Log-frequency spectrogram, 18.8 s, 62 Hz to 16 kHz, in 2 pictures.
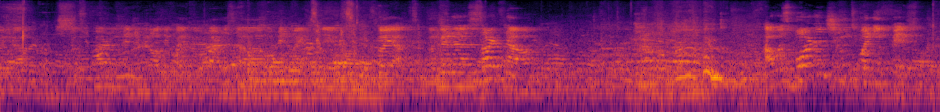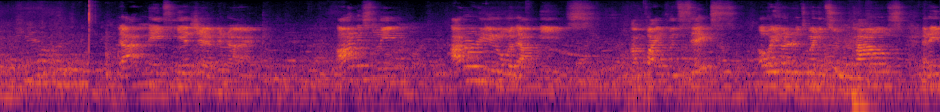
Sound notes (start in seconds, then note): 6.4 clears throat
